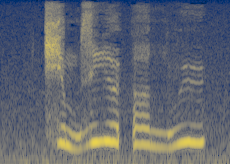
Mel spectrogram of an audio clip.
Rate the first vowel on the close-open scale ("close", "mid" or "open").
mid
